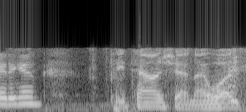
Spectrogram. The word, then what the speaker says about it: Townshend: You don't even know how to say Pete Townshend's name. Spelled with an H, man. How do you say it again? Pete Townshend.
